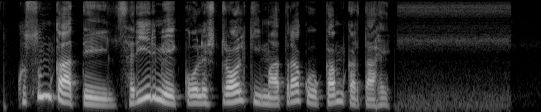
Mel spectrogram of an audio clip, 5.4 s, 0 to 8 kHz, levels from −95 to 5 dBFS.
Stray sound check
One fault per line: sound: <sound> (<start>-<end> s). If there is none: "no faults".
no faults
